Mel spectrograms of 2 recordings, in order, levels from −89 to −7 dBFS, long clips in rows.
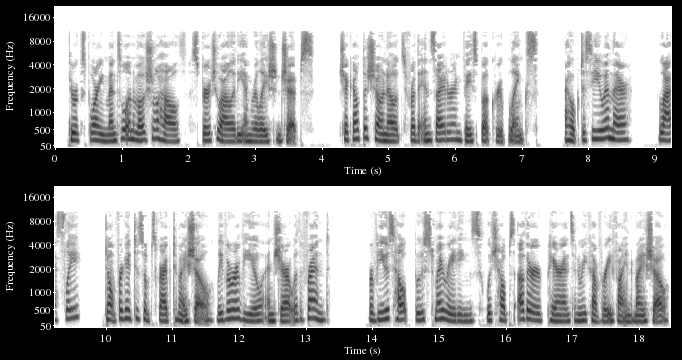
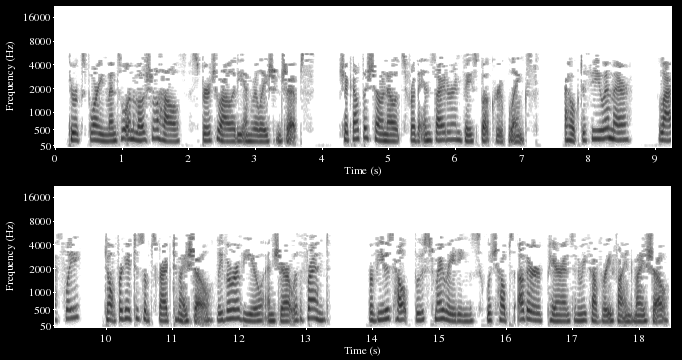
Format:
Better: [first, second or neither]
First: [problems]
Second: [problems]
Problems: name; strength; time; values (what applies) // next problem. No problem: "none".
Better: first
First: garbled, watery; slightly; nothing above 10.5 kHz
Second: garbled, watery; badly; nothing above 5.5 kHz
